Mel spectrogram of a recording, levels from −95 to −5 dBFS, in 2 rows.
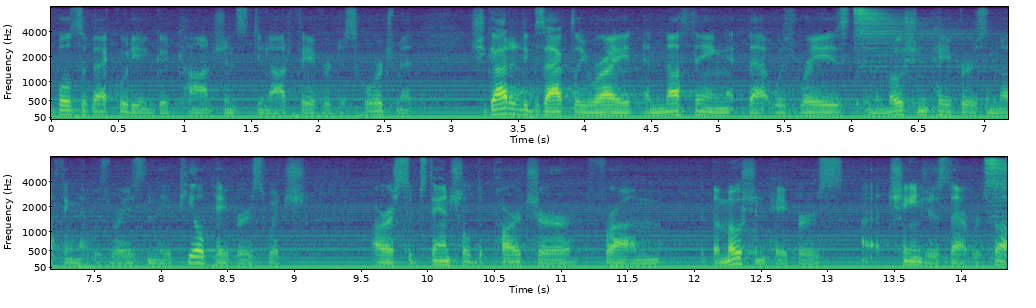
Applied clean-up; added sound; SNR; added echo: none; Gong; 17 dB; none.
